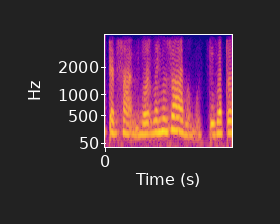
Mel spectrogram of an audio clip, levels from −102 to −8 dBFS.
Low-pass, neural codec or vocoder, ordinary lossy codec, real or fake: 3.6 kHz; codec, 16 kHz, 0.5 kbps, FreqCodec, smaller model; Opus, 32 kbps; fake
